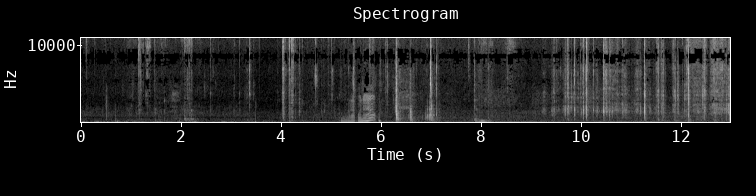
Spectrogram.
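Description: Small plastic parts click and rattle as they are handled up close.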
